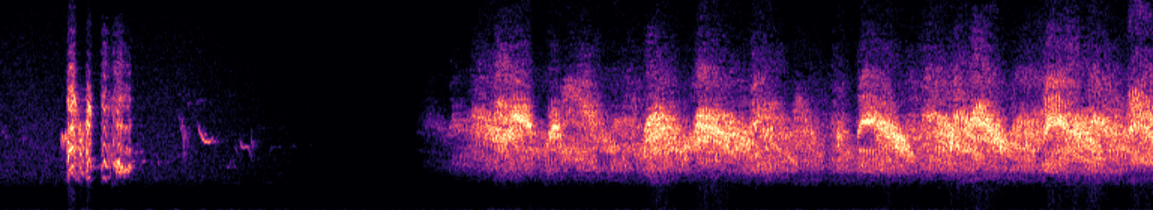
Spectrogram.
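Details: Common starling song: a brief burst of scratchy notes and a faint whistle, a short silence, then a continuous dense, buzzy, rattling chatter of rapidly repeated notes.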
